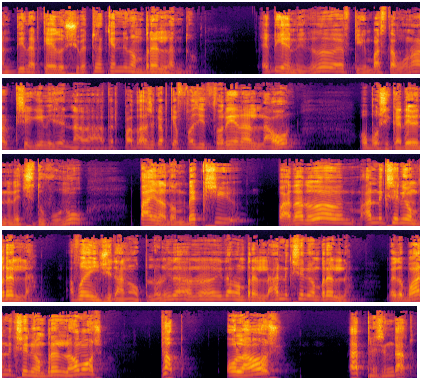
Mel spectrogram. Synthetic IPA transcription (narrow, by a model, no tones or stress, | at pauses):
ɐnd̪inɐpcɐjit̪oʃːipet̪ːocend̪inombɾelːɐ̰nd̪u | epijenːḭefciimbɐst̪ɐvunaksecinisenːɐ̰peɾpɐt̪asekapçɐfːas̬iθːoɾiɐenɐlːɐ̰o̞n | o̞posikɐt̪evenenet͡sːit̪uvunu | pajnɐt̪o̞mbe̞ksi | pɐt̪at̪oa̰nːikseniombɾelːɐ̰ | ɐfoðinzit̪ɐ̰no̞plonit̪ɐnit̪ɐnombɾelːɐɐnːiksenio̞mbɾelːɐ̰ | met̪opuanːikseniombɾelːɐo̞mos | t̪op | olɐo̞s | epːeseŋɡat̪o̥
